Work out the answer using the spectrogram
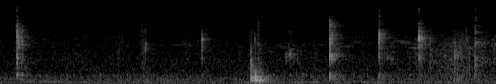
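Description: Close-miked wet mouth clicks and lip smacks from chewing rotisserie chicken: about eight sharp smacks, irregularly spaced, roughly one every half second.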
